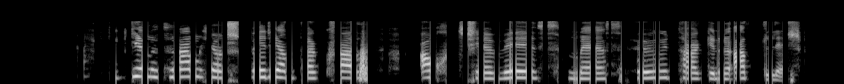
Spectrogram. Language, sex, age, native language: Icelandic, female, 18-19, Icelandic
